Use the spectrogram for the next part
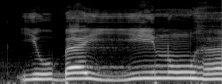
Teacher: Ha mad tabi'i karena ada alif sebelumnya fathah, dibaca panjang haknya 2 harokat.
